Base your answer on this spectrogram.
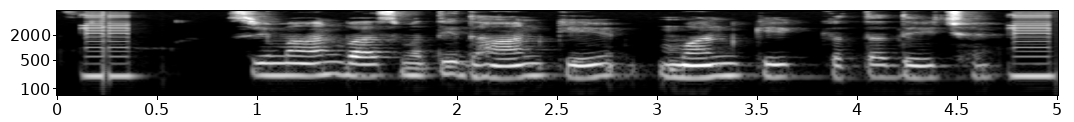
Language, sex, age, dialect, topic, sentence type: Maithili, female, 18-24, Bajjika, agriculture, question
